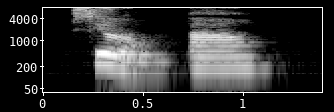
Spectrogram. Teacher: This is the mid-rising xiu, down low long, high tone bao.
